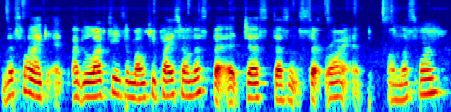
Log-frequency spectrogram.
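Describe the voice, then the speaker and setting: A woman's voice: fairly low pitch, moderate pace, dark tone, husky, poor audio. Chatty cheeky New woman. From New Zealand. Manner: chatty and cheeky, rambling fondly. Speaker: craft vlogger. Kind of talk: casual chat while diamond painting.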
